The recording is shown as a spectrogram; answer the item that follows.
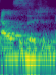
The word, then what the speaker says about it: Alicization: Alicization.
